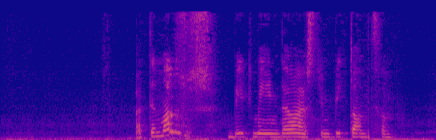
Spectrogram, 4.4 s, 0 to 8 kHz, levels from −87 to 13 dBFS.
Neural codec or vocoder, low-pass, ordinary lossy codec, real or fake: codec, 16 kHz, 1.1 kbps, Voila-Tokenizer; none; none; fake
